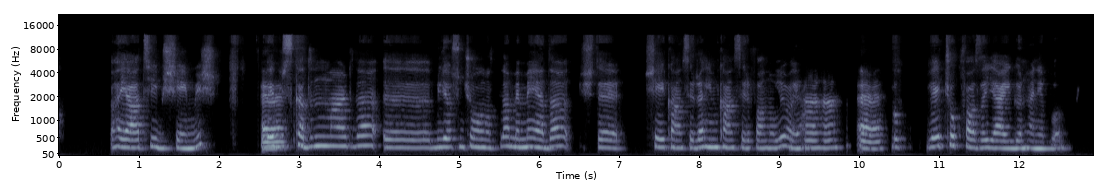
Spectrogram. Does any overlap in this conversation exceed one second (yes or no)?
no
